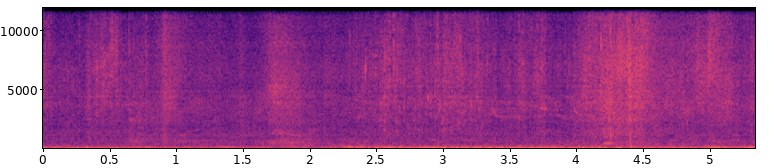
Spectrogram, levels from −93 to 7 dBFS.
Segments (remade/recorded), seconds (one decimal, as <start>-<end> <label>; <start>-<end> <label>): 0.0-0.7 recorded; 0.7-2.3 remade; 2.3-4.3 recorded; 4.3-5.3 remade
